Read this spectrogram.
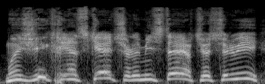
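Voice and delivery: high, laughing crude comic; Jean-Marie. Acted. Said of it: "un ami des grosses têtes, Jean-Marie".

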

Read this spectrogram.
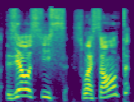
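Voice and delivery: very slow, syllable by syllable, as if writing it down; slow dictation. Acted. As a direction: spell out the number while noting it. Repeating the number while noting it.

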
